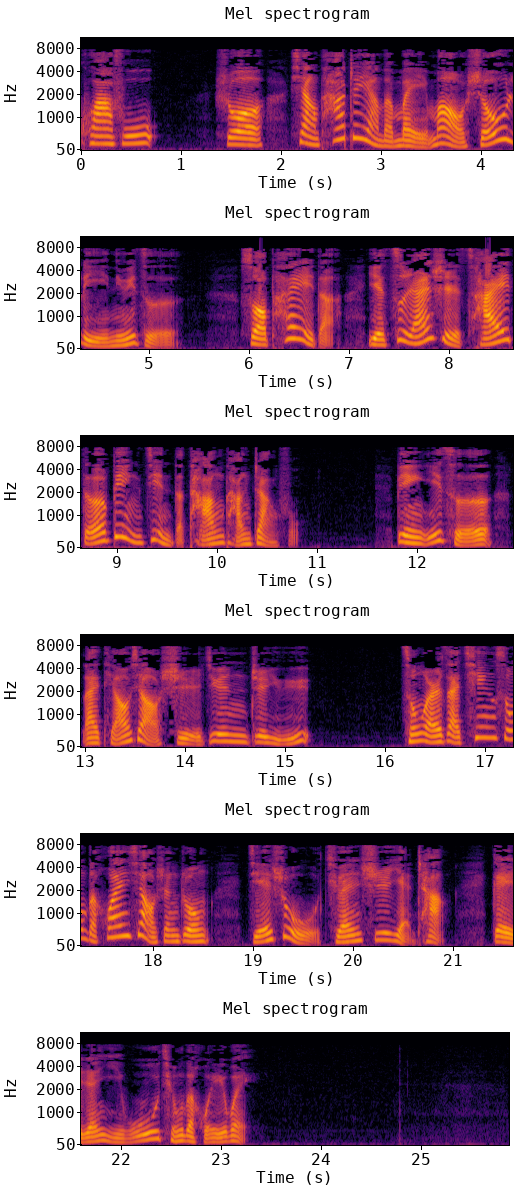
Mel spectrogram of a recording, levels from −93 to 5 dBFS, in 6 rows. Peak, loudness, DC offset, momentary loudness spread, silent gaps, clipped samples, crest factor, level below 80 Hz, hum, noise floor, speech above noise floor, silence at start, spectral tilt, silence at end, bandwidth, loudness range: 0 dBFS; -19 LUFS; under 0.1%; 9 LU; none; under 0.1%; 20 dB; -60 dBFS; none; -68 dBFS; 49 dB; 0 s; -5.5 dB/octave; 2.65 s; 8 kHz; 4 LU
